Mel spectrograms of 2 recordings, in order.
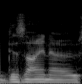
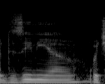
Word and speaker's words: Designo: I drove an ML when they still made the Mercedes-Benz ML, and it had the Designo seats or Designio, however you want to pronounce it, seats inside.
